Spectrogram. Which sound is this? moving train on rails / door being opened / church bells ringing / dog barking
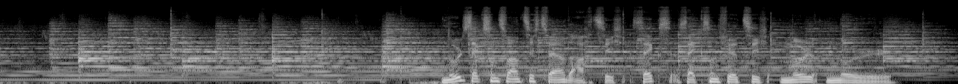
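church bells ringing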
